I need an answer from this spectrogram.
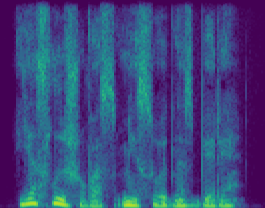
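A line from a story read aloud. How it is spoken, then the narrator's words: Quiet speech. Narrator (Russian): тихо проговорил Фойл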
